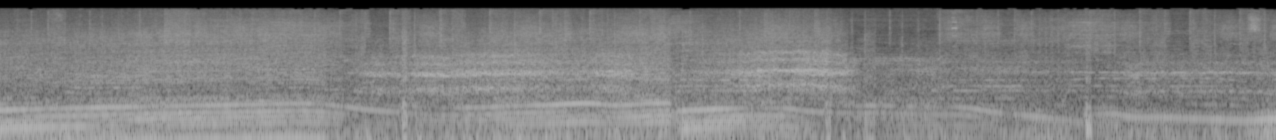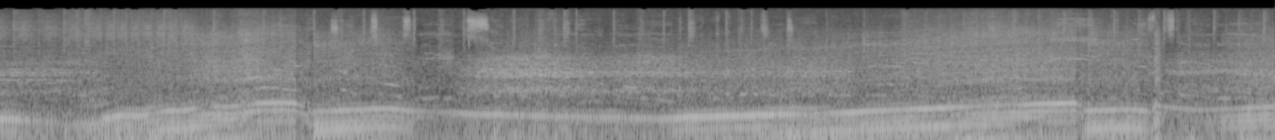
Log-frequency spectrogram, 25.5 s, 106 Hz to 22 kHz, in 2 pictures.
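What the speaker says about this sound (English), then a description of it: "I just noticed the tires are spinning." Tires spin and squeal in the Gran Turismo 6 racing game: a steady skidding screech rides over a droning, wavering engine note for the whole stretch, with a voice at times.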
